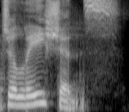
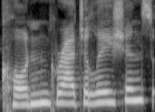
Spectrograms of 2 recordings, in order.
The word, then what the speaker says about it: congratulations: about the first syllable is it congratulations or can we reduce it to KRA yes we can yes we can so it's awah K what about the next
